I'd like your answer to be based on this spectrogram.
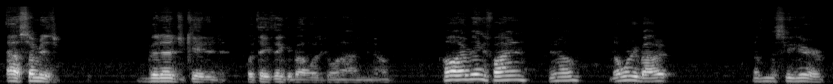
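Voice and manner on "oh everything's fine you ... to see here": lightly mimicked dismissive official, raised pitch at first; mock reassurance. Officials telling worried public all is well, mock reassurance. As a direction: brush it off in a mock everything's-fine voice.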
